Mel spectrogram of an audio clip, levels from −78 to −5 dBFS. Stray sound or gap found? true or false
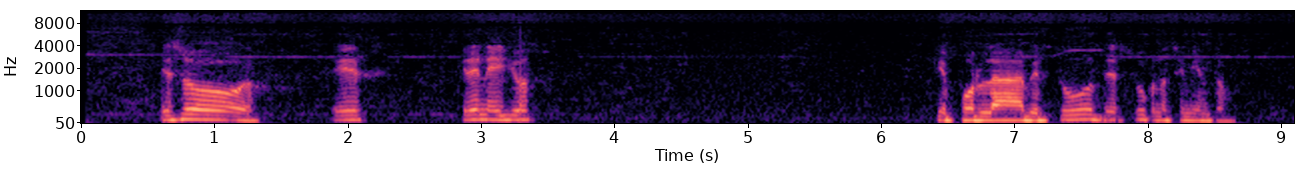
false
